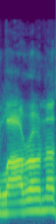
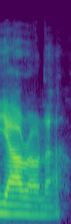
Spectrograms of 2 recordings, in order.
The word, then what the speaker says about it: Llorona: Spanish, not really, but 2 L's is its own letter, and it's like a y. So it's A B C D E F A La Llorona. Llorona. Ya Llorona. Yeah, I can't do that. I'm white as shit. So Llorona. Instead of saying La Rona, say Llorona.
